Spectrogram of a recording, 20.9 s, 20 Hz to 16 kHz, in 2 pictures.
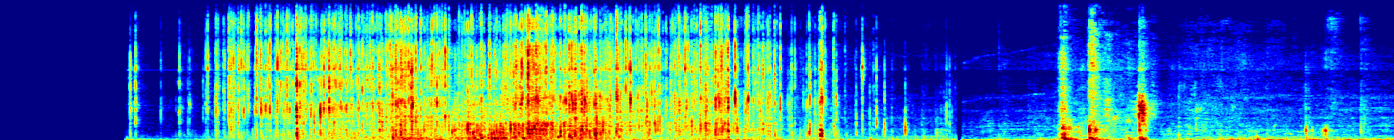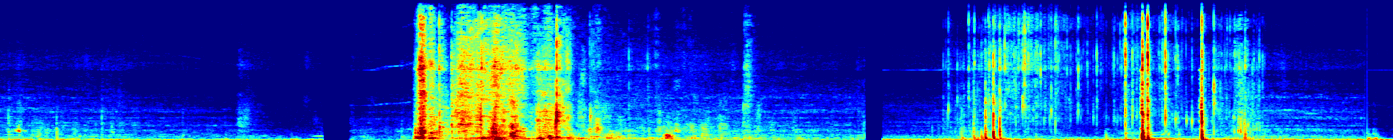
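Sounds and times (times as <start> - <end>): car tyre crushing crunchy objects: 1.6 - 7.1, 17.5 - 20.1.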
